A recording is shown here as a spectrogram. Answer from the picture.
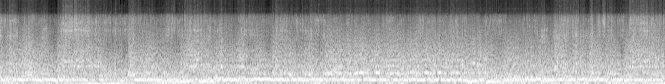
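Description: Live worship band playing an upbeat rock-style praise song, with electric bass and drum kit loud through the PA.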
